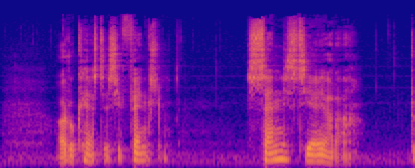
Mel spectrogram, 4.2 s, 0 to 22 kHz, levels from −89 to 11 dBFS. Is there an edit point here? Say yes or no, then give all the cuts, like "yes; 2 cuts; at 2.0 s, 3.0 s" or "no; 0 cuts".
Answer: no; 0 cuts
